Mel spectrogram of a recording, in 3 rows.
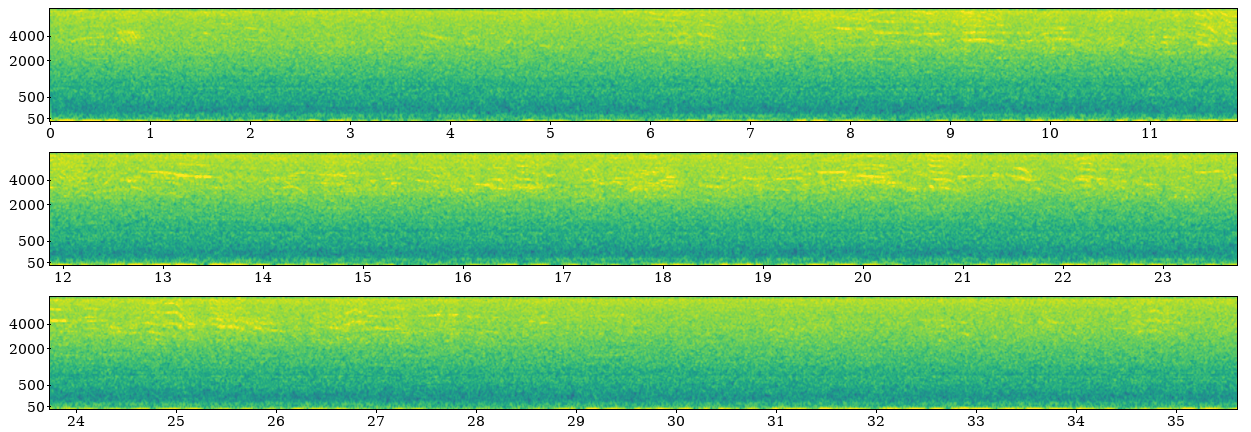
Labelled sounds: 0.2	0.5	Pacific white-sided dolphin, 3.4 to 3.9 kHz
5.9	6.3	Pacific white-sided dolphin, 5.8 to 7.3 kHz
8.7	9.5	Pacific white-sided dolphin, 3.4 to 4.3 kHz
12.8	14.9	Pacific white-sided dolphin, 2.9 to 5.0 kHz
16.5	16.8	Pacific white-sided dolphin, 3.1 to 3.5 kHz
17.3	17.6	Pacific white-sided dolphin, 3.6 to 3.9 kHz
19.1	20.4	Pacific white-sided dolphin, 3.6 to 7.4 kHz
20.7	21.8	Pacific white-sided dolphin, 3.8 to 4.7 kHz
23.3	24.0	Pacific white-sided dolphin, 4.3 to 6.0 kHz
25.8	26.1	Pacific white-sided dolphin, 3.2 to 3.7 kHz
27.0	27.3	Pacific white-sided dolphin, 3.4 to 3.8 kHz

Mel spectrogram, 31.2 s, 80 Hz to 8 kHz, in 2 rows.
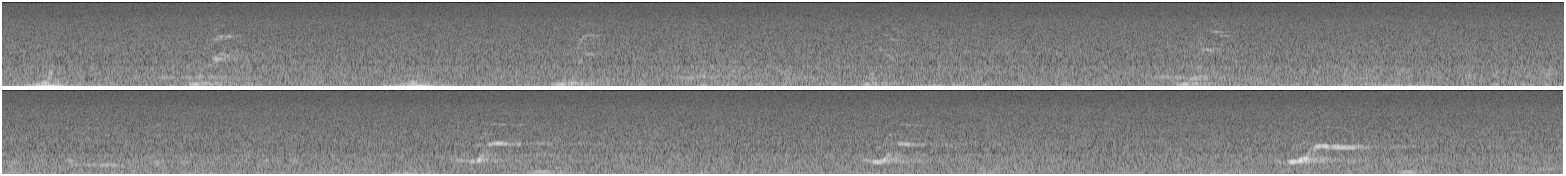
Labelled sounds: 2.1	2.4	humpback whale, 0.90 to 2.5 kHz
5.8	6.0	humpback whale, 1.9 to 2.5 kHz
12.0	12.3	humpback whale, 2.7 to 3.0 kHz
20.5	20.8	humpback whale, 1.1 to 1.2 kHz
24.6	24.9	humpback whale, 1.0 to 1.2 kHz
28.7	29.2	humpback whale, 0.80 to 1.1 kHz

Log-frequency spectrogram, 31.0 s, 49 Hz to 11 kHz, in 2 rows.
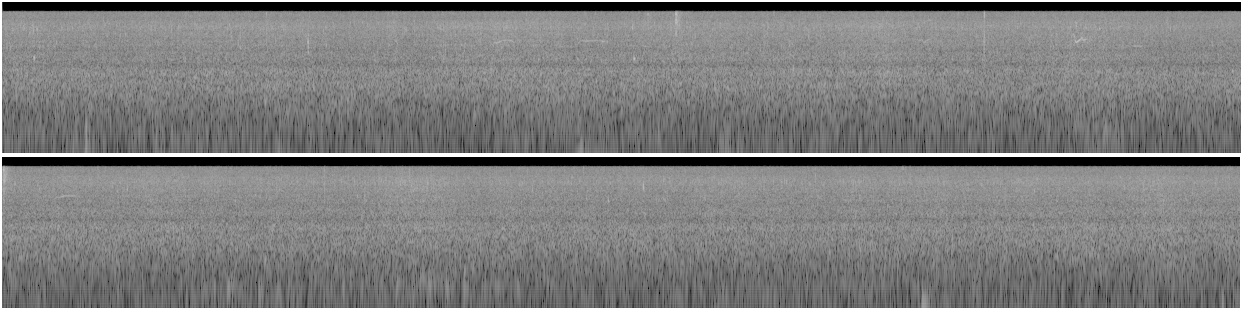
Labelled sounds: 6.1	6.4	killer whale, offshore, 2.5 to 2.8 kHz
7.2	7.6	killer whale, offshore, 2.6 to 2.8 kHz
16.1	16.4	killer whale, offshore, 2.4 to 2.8 kHz

